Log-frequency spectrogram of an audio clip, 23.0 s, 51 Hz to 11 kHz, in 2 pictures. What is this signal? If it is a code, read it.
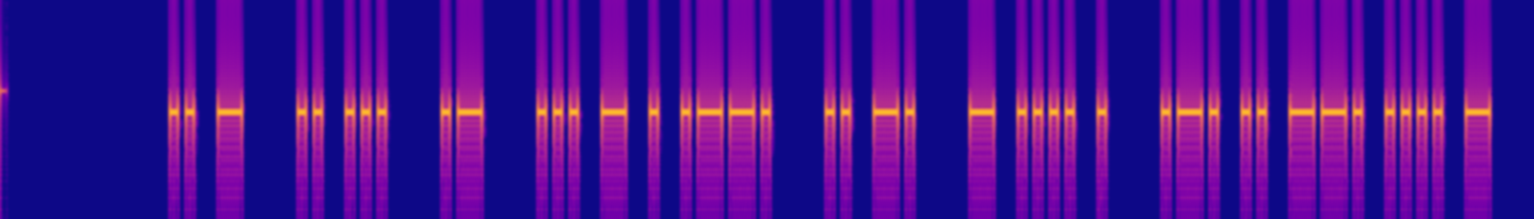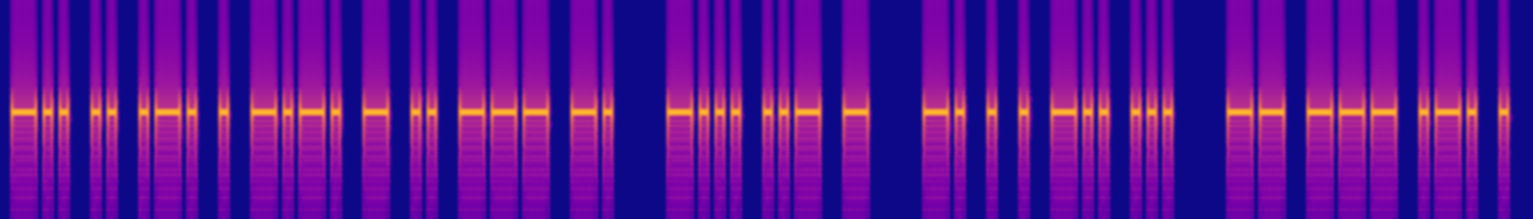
Morse code, heard as a keyed tone, about 20 wpm, 700 Hz. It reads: IT IS A STEP IN THE RIGHT DIRECTION BUT NEEDS MORE
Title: Sentences with 8-Word Phrases - 20wpm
